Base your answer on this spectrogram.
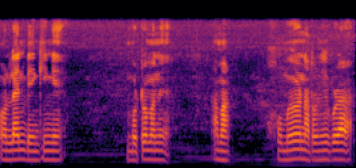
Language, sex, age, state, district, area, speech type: Assamese, male, 18-30, Assam, Sivasagar, urban, spontaneous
